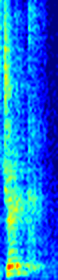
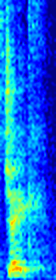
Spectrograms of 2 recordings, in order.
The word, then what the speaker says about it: Jake: just tell you again, my name is Jake, not Jacob. It's Jake. On my birth certificate, it's spelled just J-A-K-E.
